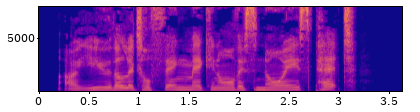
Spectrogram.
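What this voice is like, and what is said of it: Thick, heavy British accent. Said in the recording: “His British accent is thick and heavy”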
